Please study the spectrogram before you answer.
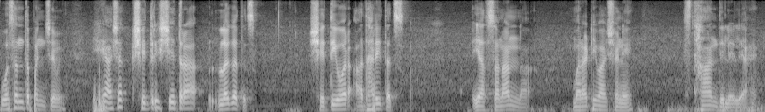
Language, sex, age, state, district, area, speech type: Marathi, male, 18-30, Maharashtra, Pune, urban, spontaneous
